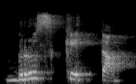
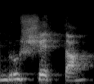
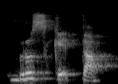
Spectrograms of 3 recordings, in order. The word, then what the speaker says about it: bruschetta: the the correct way to call it is bruschetta while I know I know in the u.s. you call it bruschetta because of the CH that you pronounce instead is bruschetta so this is really important for us okay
